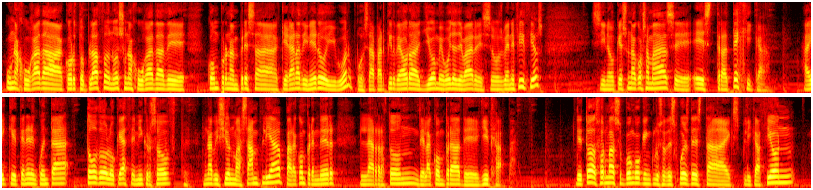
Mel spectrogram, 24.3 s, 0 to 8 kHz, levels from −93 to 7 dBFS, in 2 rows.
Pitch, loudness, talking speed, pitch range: 150 Hz, -19 LUFS, 175 wpm, 135-165 Hz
